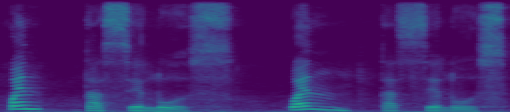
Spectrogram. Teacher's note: Conseguimos observar aqui que a sílaba tônica é quen. Sendo a quarta sílaba tônica de trás para frente, essa sempre vai levar acento.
